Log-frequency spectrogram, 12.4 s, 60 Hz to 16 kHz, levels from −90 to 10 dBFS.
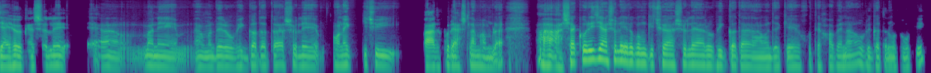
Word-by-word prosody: যাই 105 -2 +3
হোক 110 -3 +2
আসলে 115 +2 +2 0.5
আ 110 - -3 0.6
মানে 115 -1 0 0.5
আমাদের 105 +2 -1
অভিজ্ঞতা 110 +2 -2
তো - - -5
আসলে 115 0 0 0.4
অনেক 120 0 +1 0.2
কিছুই 125 -1 0 0.5
পার 105 0 +6
করে - - +2
আসলাম 115 - 0
আমরা। 100 - 0 0.5
আ - - +3 0.3
আশা 140 - +7
করি 170 0 +7
যে - - +9
আসলে 165 +1 +2
এরকম 140 -2 +3
কিছু 125 +3 -1
আসলে 125 +1 0
আর 115 - -1
অভিজ্ঞতা 115 0 -1 0.2
আমাদেরকে 105 +1 -3 0.2
হতে - - -9
হবে 110 0 -4
না, 115 - -2
অভিজ্ঞতার 105 -3 -4
মুখোমুখি। 100 +6 -5
115 Hz, 150 wpm, -23 LUFS, 105-120 Hz, 0.6 s, যে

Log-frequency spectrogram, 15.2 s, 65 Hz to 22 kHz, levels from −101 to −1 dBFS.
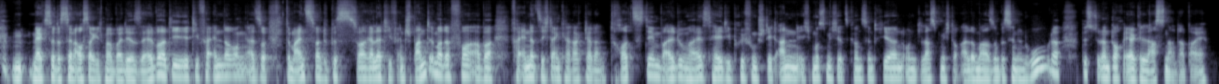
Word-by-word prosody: M 100 -2 +2
merkst 95 -1 +4
du - - +6
das 95 0 0
denn - - +4
auch, 90 +1 +4
sage 90 -1 +2
ich 85 - -7
mal 90 - +3
bei 85 0 +2
dir 90 0 +3
selber 95 +11 +4
die 115 -1 +1
die 115 +1 -5
Veränderung? 115 - 0
Also, - - 0 0.2
du - - -2
meinst 115 +2 +2
zwar, 110 0 0
du 95 - -7
bist 110 +3 -3
zwar 105 0 +1
relativ 105 -2 +2
entspannt, 95 +8 0
immer 130 -3 +4
davor, 120 +1 +1
aber 105 -1 +2 0.2
verändert 110 +1 +1
sich 110 -5 -3
dein 100 -2 -1
Charakter 95 -1 -3
dann 90 0 -5
trotzdem, 110 +4 -2
weil 95 +1 +2
du 115 -2 -1
weißt: 105 +4 -1
„Hey, 100 -1 +3
die 100 0 -4
Prüfung 105 0 -3
steht 100 0 -5
an, 105 +2 +3
ich - - -5
muss 105 +1 -1
mich 105 -3 -2
jetzt - - -4
konzentrieren 100 +2 -1
und 95 0 -3
lasst 95 +2 -3
mich 100 -1 -2
doch - - -10
alle 85 +1 0
mal 90 -1 +2
so 95 - -2
'n - - -1
bisschen 95 0 -1
in 90 - -2
Ruhe.“ 165 - +2
Oder 145 -6 0 0.2
bist 140 -1 -6
du - - -3
dann 110 -2 +4
doch 105 +1 +1
eher 95 - +5
gelassener 80 -3 -1
dabei? 80 +2 -6
100 Hz, 255 wpm, -24 LUFS, 90-110 Hz, 0.2 s, du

